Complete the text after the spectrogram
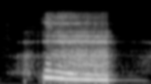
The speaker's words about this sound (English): Yawn. Wiggle some fingers and toes. Yeah, that was a good one.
